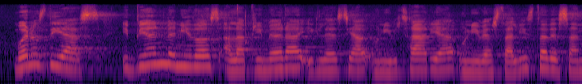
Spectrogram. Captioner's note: interpreter speaking in Spanish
